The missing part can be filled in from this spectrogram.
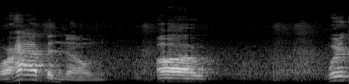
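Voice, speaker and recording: His pitch swings very widely as a man speaks at a fairly slow pace over noticeable background noise. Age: 20s. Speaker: reaction video creator. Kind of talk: casual commentary. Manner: stuttering; rambling, animated.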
